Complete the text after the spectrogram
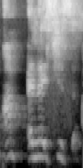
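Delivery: usual speaking voice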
